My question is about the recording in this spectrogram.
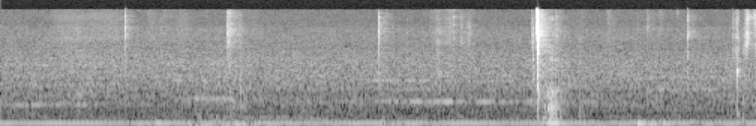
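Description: Steady low electrical hum with a few scattered computer-mouse clicks; the loudest click, with a slight thud, comes about four and a half seconds in.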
